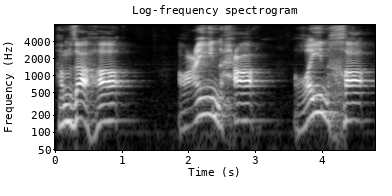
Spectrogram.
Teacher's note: ये 6 क्या 6 हरूफ हलक में से निकलते हैं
